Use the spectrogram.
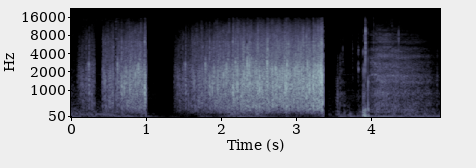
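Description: Applause in a hall as the UN votes, heard through a played news report: a burst of clapping swelling and then cut off abruptly, with brief fragments before and after, fairly faint.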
